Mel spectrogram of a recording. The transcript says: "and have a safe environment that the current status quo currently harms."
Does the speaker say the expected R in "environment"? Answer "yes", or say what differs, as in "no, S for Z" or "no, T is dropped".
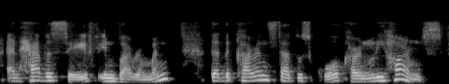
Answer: yes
